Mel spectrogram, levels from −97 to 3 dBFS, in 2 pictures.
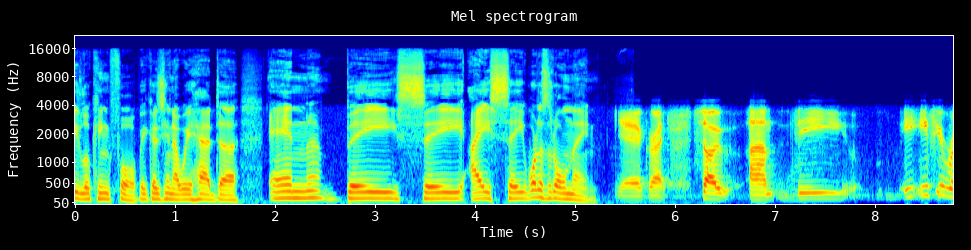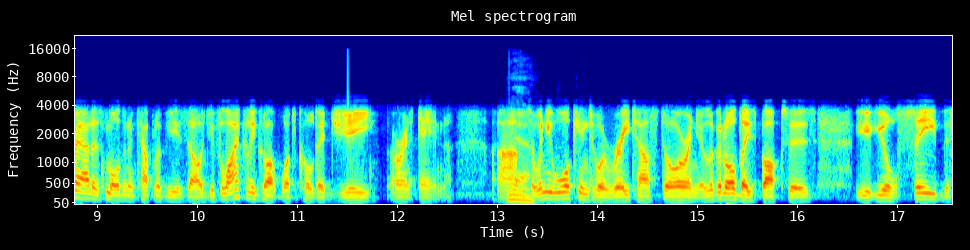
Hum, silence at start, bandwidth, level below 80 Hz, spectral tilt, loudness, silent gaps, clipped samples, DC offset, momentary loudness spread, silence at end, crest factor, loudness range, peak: none; 0 s; 16 kHz; -60 dBFS; -4 dB/octave; -22 LUFS; none; under 0.1%; under 0.1%; 9 LU; 0 s; 20 dB; 3 LU; -2 dBFS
